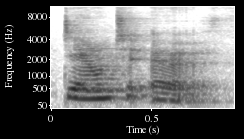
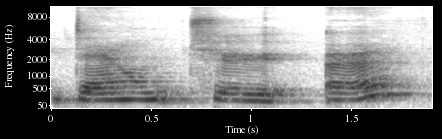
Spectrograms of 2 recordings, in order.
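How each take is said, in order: First: The words run together smoothly and relaxed. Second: The words are said carefully, each one apart. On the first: The speaker calls it right. "More naturally" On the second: The speaker calls it wrong. "it's not natural to say down to earth. You could say it like that"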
